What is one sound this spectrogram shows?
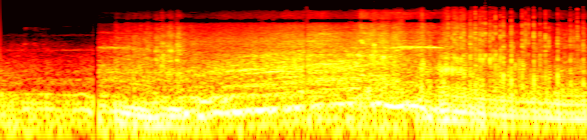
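A second rally car roars past close by with a revving engine.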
